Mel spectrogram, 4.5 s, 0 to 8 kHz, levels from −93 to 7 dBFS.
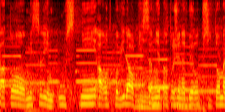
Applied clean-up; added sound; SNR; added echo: none; Wind instrument, woodwind instrument; 8 dB; none.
